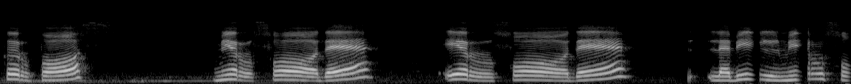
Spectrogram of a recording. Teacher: برغم انها راء ساكنة وما قبلها مكسور، الا انها تشذ هنا عن القاعدة وهنفخم الره دي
